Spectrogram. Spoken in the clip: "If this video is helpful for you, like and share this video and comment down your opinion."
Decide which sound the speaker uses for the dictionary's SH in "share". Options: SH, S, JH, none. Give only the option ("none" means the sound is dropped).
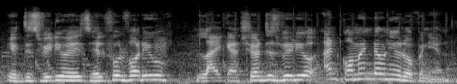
SH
